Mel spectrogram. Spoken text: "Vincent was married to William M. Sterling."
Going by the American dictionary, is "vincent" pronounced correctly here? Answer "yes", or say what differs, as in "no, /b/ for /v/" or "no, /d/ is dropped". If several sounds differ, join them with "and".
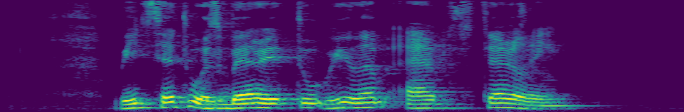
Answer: no, /w/ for /v/ and /n/ is dropped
